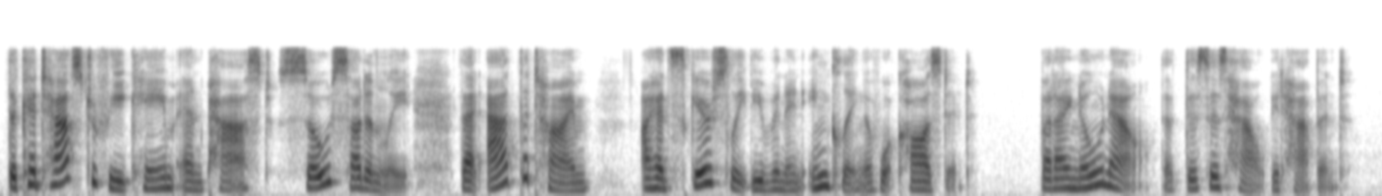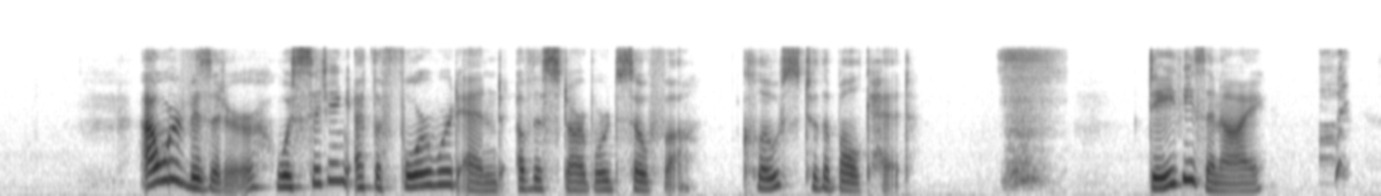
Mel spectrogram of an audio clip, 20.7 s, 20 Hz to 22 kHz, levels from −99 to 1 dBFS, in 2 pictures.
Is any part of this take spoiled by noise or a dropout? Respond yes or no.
yes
